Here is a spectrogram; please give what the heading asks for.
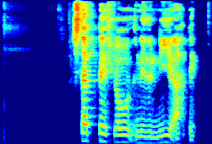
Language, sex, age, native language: Icelandic, male, 50-59, Icelandic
